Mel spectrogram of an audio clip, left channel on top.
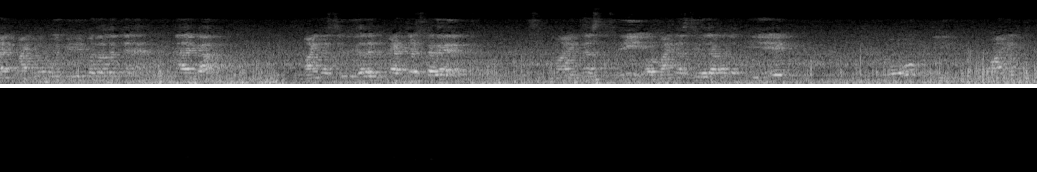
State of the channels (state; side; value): silent; right; 62 dB below the other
